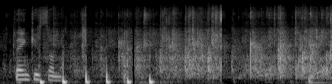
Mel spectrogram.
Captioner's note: applause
